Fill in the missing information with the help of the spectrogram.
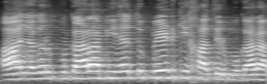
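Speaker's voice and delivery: put-on old singer crying out to God. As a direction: cry out to God in remorse. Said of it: "رونے لگا اور چیخنے لگا".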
